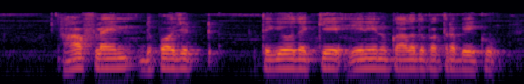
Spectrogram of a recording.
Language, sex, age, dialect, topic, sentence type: Kannada, male, 51-55, Central, banking, question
